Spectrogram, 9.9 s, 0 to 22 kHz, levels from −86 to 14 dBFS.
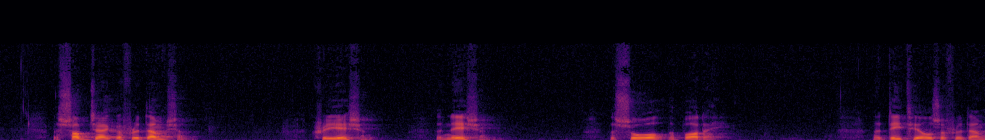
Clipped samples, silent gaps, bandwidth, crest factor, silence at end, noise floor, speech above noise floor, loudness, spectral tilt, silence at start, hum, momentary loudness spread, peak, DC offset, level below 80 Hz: under 0.1%; none; 15.5 kHz; 22 dB; 0 s; -67 dBFS; 39 dB; -28 LUFS; -6 dB/octave; 0.55 s; none; 24 LU; -10 dBFS; under 0.1%; -68 dBFS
